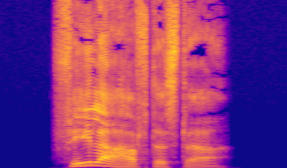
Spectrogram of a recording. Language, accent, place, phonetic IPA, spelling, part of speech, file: German, Germany, Berlin, [ˈfeːlɐhaftəstɐ], fehlerhaftester, adjective, De-fehlerhaftester.ogg
- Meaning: inflection of fehlerhaft: 1. strong/mixed nominative masculine singular superlative degree 2. strong genitive/dative feminine singular superlative degree 3. strong genitive plural superlative degree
